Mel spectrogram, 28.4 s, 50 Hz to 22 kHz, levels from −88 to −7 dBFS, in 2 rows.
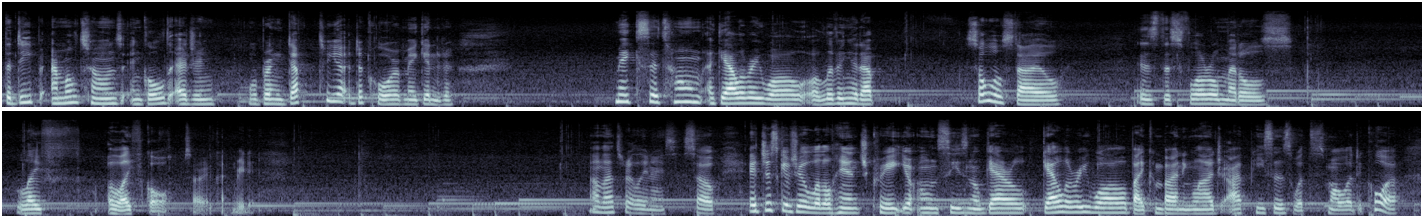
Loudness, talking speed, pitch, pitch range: -21 LUFS, 145 wpm, 170 Hz, 135-185 Hz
